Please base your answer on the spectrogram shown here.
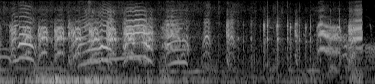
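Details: Forster's terns, probably juveniles, at Cape May, New Jersey, giving harsh, nasal, grating calls in quick succession, about three a second, some overlapping as if from more than one bird.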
